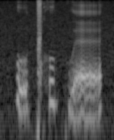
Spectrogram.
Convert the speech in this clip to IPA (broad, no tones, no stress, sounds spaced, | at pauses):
o̰ ǁʰ o kʷ æ̰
